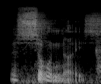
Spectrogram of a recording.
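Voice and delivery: breathed out as a dry sarcastic aside; sarcastic whisper. Acted. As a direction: whisper it, mocking the fake piety. Sarcastic aside about scheming son.

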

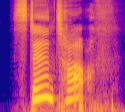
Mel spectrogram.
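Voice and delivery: high, urgent command to herself; a hint of a drill order; inner order. A narrator's reading. Her brain orders her body, mildly commanding. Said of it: "my brain ordered".

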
